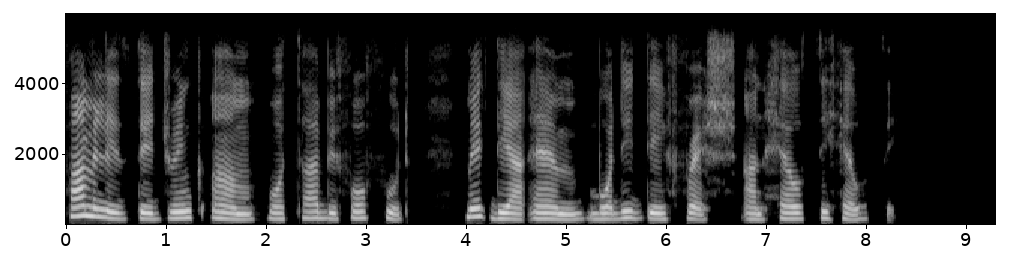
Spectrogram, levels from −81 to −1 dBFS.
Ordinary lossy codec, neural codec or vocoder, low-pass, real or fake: Opus, 64 kbps; codec, 16 kHz, 16 kbps, FreqCodec, larger model; 5.4 kHz; fake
